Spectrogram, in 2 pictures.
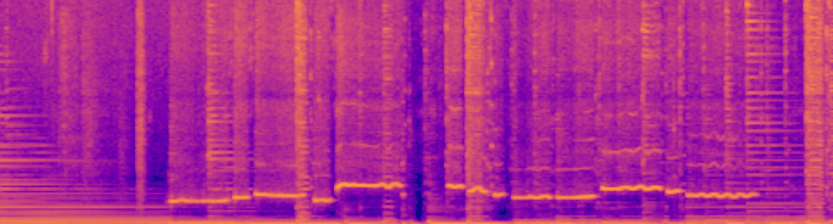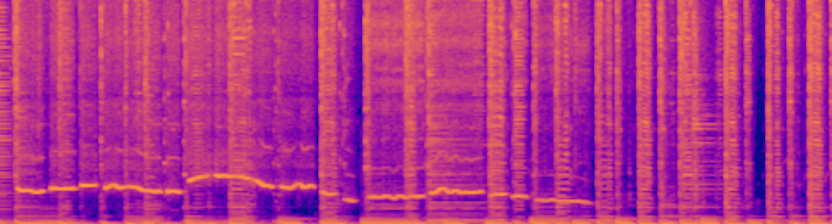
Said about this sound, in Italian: E io devo cominciare a fischiare, no? Aspetta.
